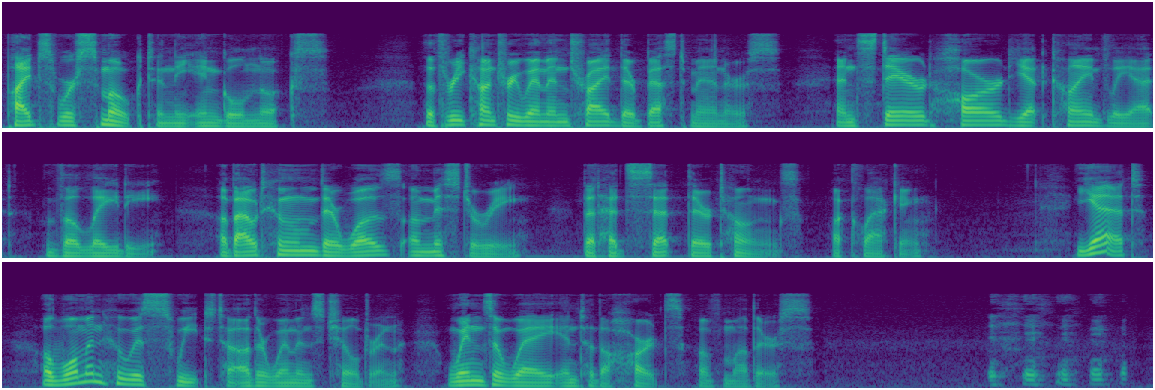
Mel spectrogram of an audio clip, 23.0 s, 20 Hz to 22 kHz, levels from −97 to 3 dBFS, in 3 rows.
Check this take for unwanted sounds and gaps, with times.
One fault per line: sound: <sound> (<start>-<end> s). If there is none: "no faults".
sound: laugh (21.9-22.9 s)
